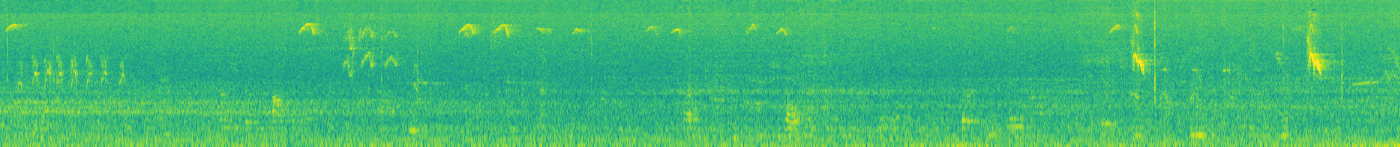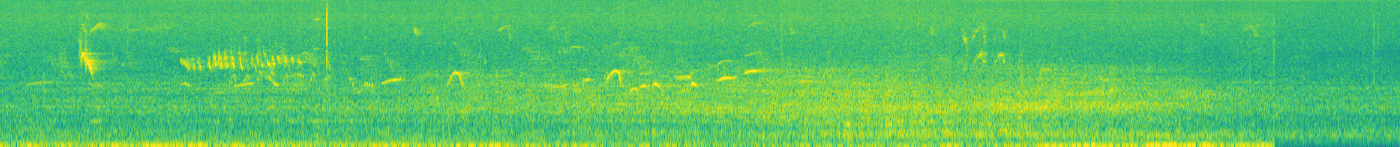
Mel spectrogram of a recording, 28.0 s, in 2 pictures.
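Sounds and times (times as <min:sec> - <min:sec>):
small birds calling: 0:00.0 - 0:01.5, 0:10.0 - 0:26.8.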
